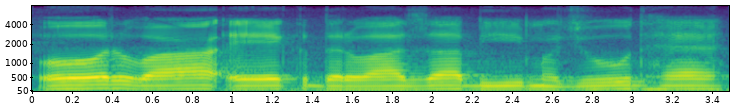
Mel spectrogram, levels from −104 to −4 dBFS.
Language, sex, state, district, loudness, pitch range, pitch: Hindi, male, Delhi, New Delhi, -13 LUFS, 110-115 Hz, 115 Hz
